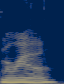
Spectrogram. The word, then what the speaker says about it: Maria: Her name is written, of course, it's pronounced Maria.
